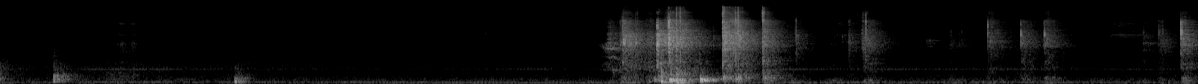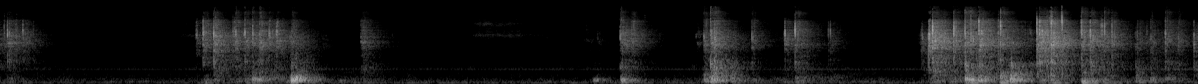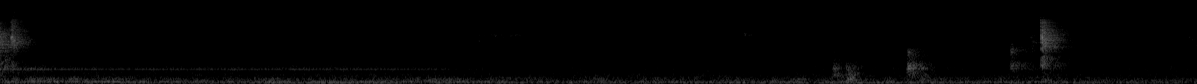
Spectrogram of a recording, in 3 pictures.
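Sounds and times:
dog paws clattering on hard floor: 11.4s - 12.6s, 14.0s - 16.0s, 21.2s - 24.3s.

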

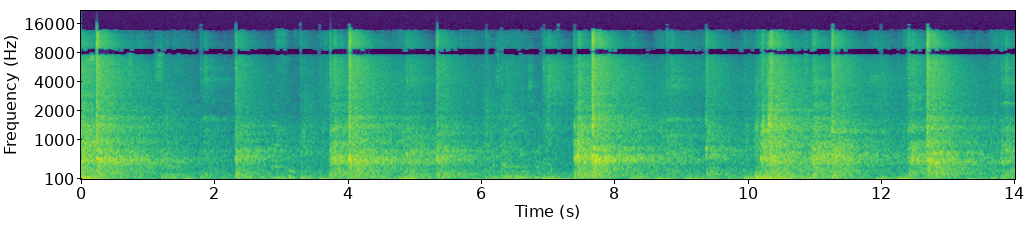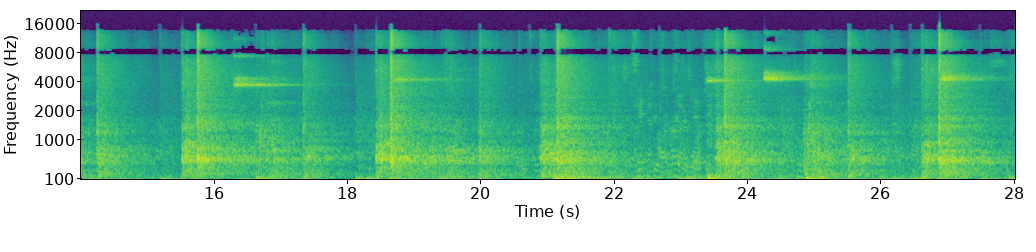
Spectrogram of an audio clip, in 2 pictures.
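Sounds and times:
ball hitting court walls: 0.0s - 0.9s, 1.7s - 22.1s, 23.4s - 28.0s
racquets striking ball: 0.0s - 0.9s, 1.7s - 22.1s, 23.4s - 24.2s, 24.8s - 28.0s.

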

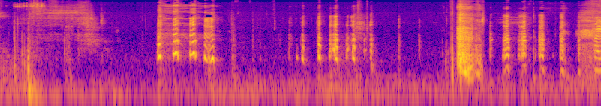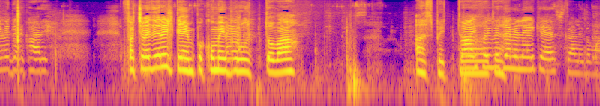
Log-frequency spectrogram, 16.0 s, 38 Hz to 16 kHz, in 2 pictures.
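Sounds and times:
girl giggling: 2.1s - 3.0s.

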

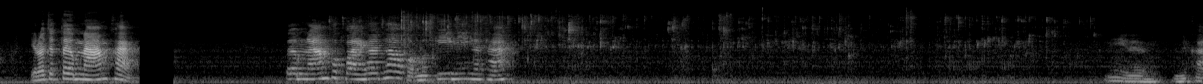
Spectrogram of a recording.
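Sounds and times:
water pouring into a pot: 3.3s - 11.1s.

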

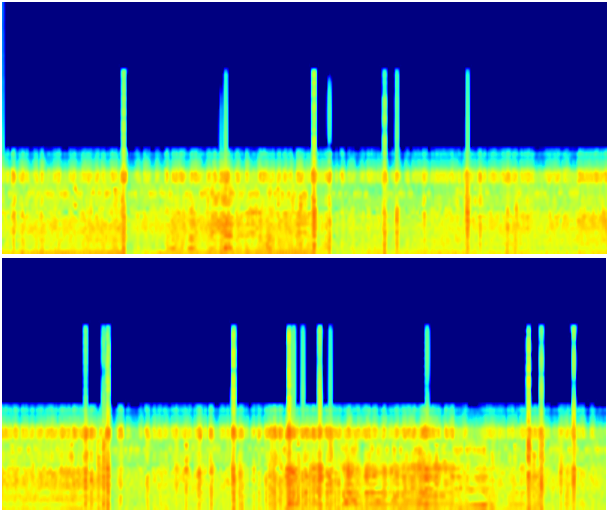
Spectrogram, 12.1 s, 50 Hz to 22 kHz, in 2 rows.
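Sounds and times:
idling cars and traffic: 0.0s - 12.0s
distant fireworks bursting: 3.0s - 9.6s, 11.2s - 12.0s.

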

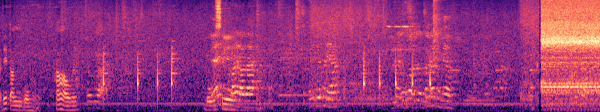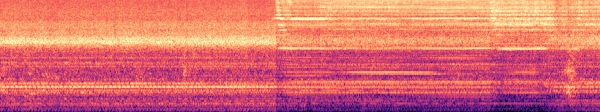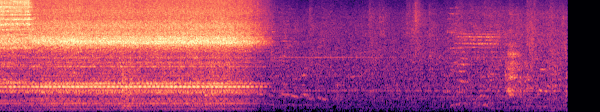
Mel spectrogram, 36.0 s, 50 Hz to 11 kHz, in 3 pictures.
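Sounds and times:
saw blade cutting plastic: 10.8s - 29.3s
table saw blade whining: 10.8s - 29.4s.

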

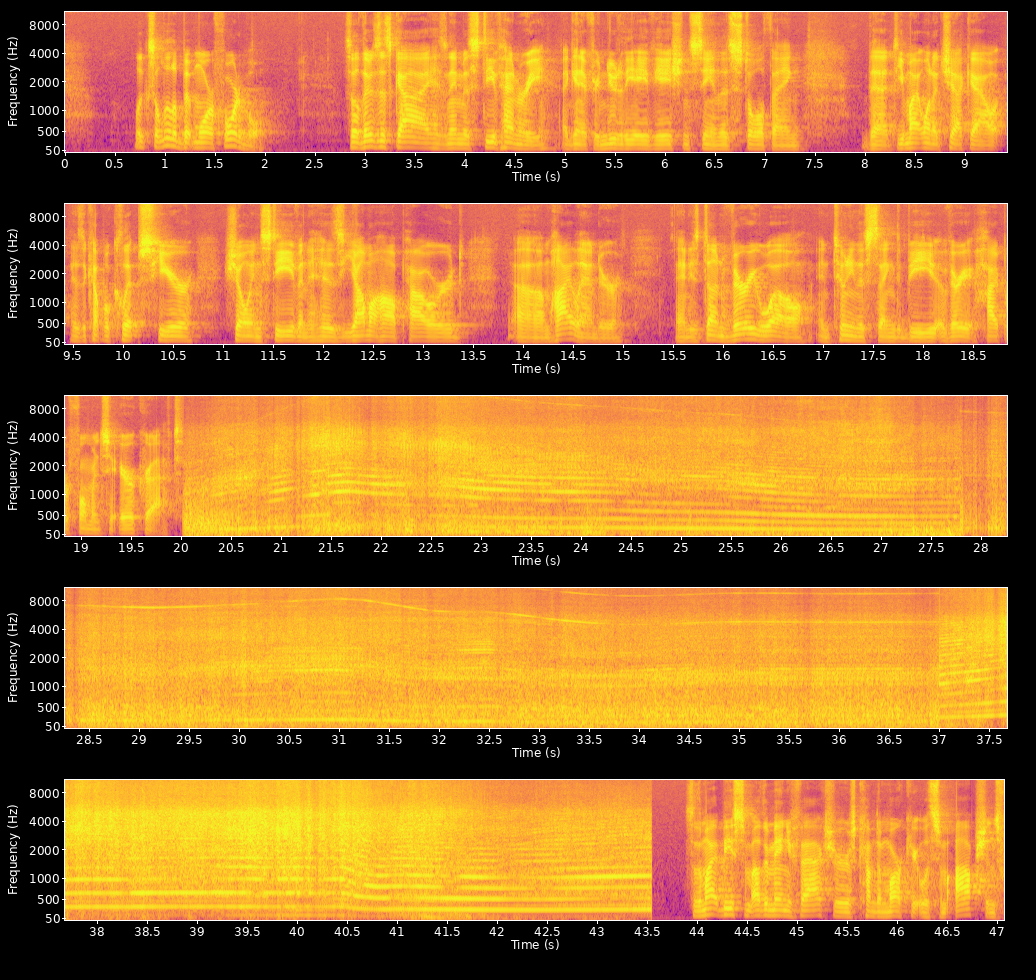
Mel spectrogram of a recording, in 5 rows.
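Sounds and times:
snowmobile engine driving propeller: 20.0s - 43.6s.

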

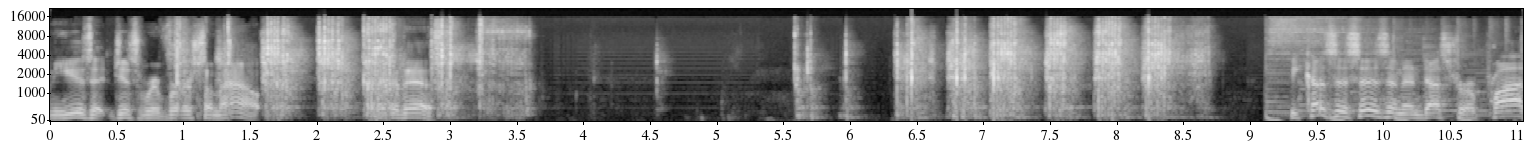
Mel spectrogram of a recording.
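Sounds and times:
cordless screwdriver running: 0.9s - 3.7s, 6.4s - 8.8s.

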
